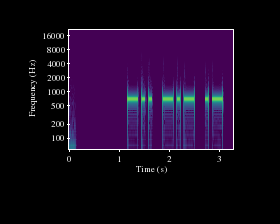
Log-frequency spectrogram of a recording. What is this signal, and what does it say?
Morse code, heard as a keyed tone, about 17 wpm, 700 Hz. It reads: DKA
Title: USA Call Sign Postfixes - 3 Letters 17wpm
